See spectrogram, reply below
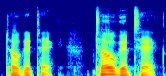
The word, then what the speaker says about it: Togetic: Togetic.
